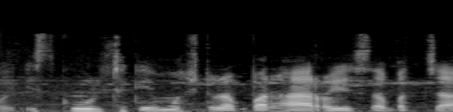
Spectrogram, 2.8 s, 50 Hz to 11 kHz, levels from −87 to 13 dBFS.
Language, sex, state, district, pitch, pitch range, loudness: Angika, female, Bihar, Bhagalpur, 160 Hz, 145-180 Hz, -19 LUFS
